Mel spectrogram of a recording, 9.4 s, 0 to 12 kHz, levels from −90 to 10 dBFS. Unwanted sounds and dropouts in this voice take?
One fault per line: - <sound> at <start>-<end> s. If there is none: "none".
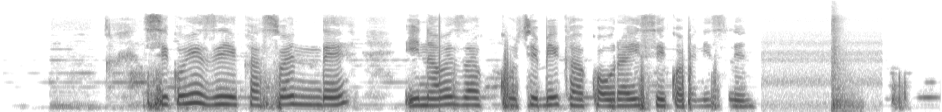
- thud at 8.3-8.7 s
